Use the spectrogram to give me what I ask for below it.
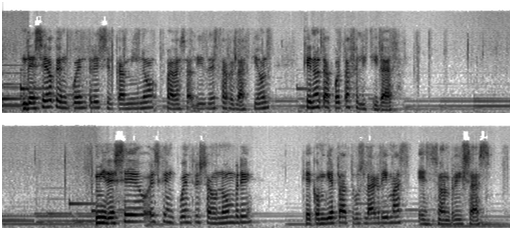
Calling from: Salamanca, Castile and León, Spain; Hola Álvaro … de Salamanca.

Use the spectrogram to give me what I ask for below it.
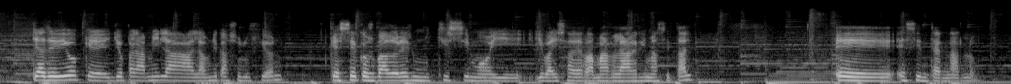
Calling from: Palma, Balearic Islands, Spain; de Palma de Mallorca

